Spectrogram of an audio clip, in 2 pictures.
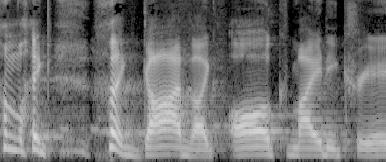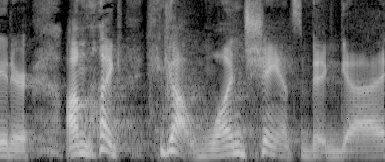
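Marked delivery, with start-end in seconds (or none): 4.1-5.8 mocking, derisive tone. Retelling lying in bed at night talking to God: retelling a mocking tone. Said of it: "And I mockingly".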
